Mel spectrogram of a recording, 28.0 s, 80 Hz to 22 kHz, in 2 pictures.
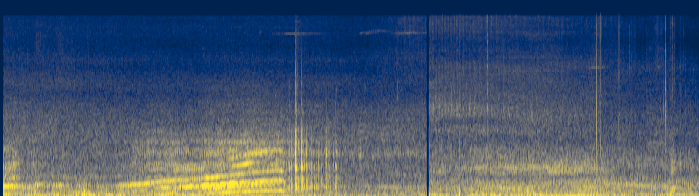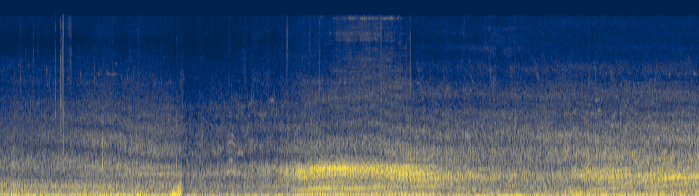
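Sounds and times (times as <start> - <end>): street traffic noise: 0.1 - 27.9
car engine accelerating hard: 2.3 - 6.9, 18.3 - 27.9
low engine rumble: 4.8 - 27.9.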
